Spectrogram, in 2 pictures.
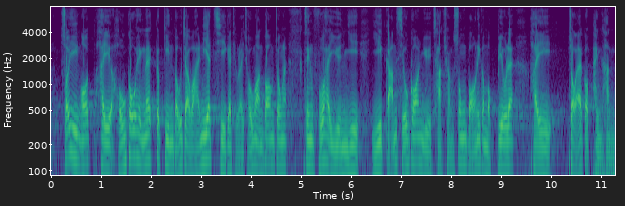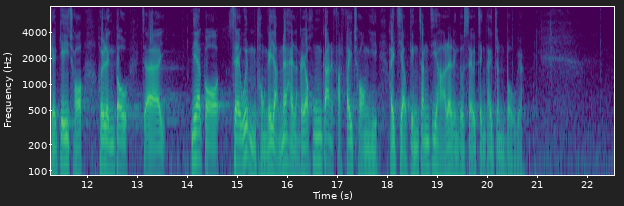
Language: Cantonese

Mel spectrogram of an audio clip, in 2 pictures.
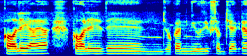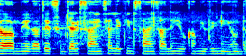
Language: Dogri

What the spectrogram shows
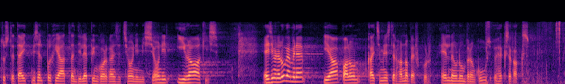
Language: Estonian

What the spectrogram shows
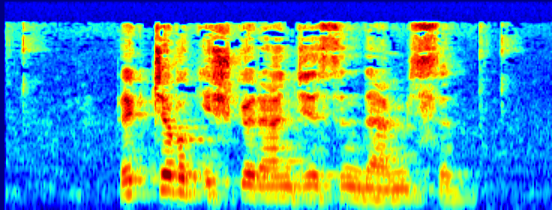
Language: Turkish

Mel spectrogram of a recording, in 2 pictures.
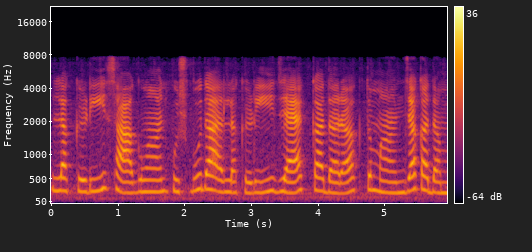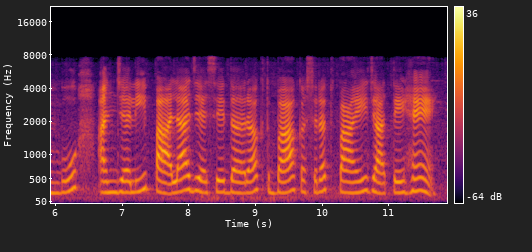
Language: Urdu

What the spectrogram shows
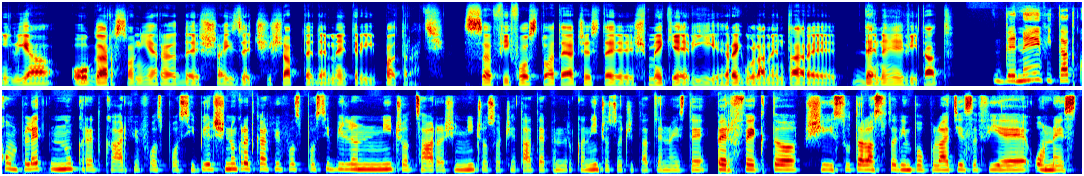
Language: Romanian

